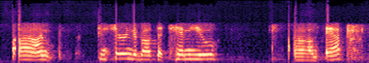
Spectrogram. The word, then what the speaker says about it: Temu: It's pronounced Temu, by the way. – Okay. – That's all right. It's called Temu, and it does.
